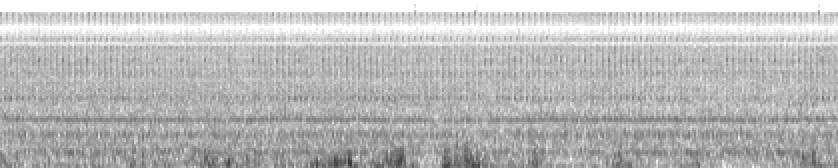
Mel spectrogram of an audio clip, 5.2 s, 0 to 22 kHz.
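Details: 2017 VW Passat 1.8 with random misfire on all cylinders a few minutes after start, despite new NGK spark plugs: uneven idle with irregular thumps and stumbles, traced to the camshaft timing adjustment solenoid, which was replaced.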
